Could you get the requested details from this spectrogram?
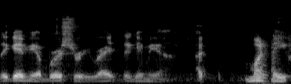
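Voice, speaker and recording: Someone with a western Canadian accent talks at a fairly quick pace. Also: man. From Canada, Alberta. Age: 70s. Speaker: blues musician and painter. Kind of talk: casual chat. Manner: halting.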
